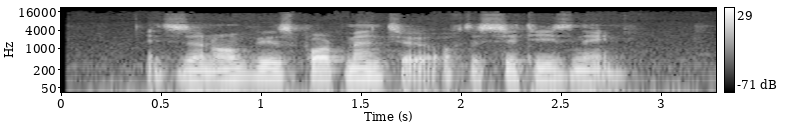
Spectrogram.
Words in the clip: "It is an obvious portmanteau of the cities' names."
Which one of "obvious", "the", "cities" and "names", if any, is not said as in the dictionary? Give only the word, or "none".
names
